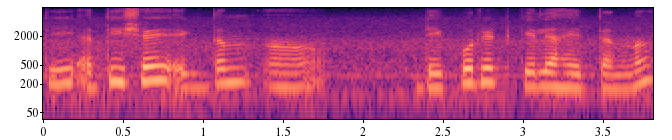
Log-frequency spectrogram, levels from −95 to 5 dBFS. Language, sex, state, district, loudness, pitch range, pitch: Marathi, male, Maharashtra, Pune, -18 LUFS, 165-215 Hz, 175 Hz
